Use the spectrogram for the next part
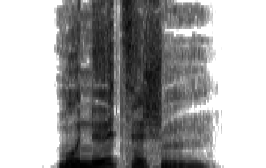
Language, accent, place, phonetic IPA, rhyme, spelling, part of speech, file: German, Germany, Berlin, [moˈnøːt͡sɪʃm̩], -øːt͡sɪʃm̩, monözischem, adjective, De-monözischem.ogg
- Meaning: strong dative masculine/neuter singular of monözisch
